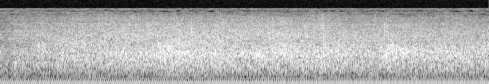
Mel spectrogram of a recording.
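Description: Faint, steady applause from a large audience, heard as an even patter.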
